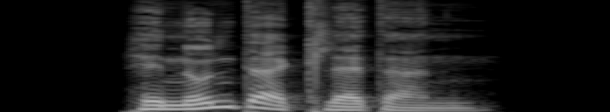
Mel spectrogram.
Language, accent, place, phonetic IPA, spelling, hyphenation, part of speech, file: German, Germany, Berlin, [hɪˈnʊntɐˌklɛtɐn], hinunterklettern, hi‧n‧un‧ter‧klet‧tern, verb, De-hinunterklettern.ogg
- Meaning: to climb down (away from speaker)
